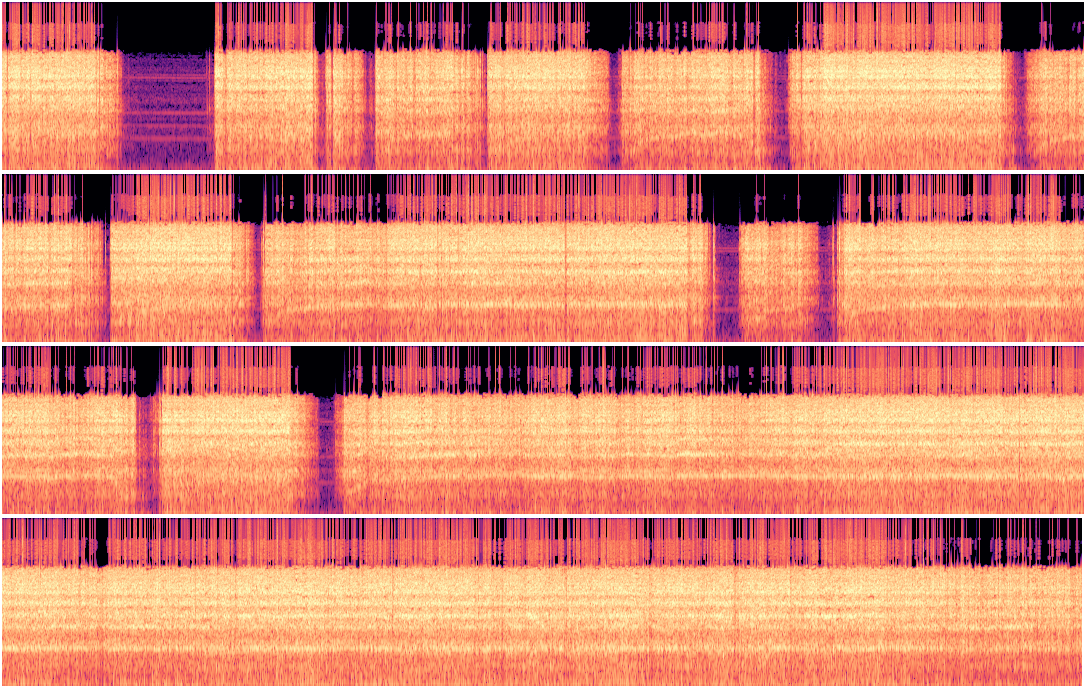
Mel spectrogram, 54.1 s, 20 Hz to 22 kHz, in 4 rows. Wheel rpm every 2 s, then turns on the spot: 110, 120, 110, 120, 140, 190, 150, 140, 160, 220, 190, 90, 210, 220, 150, 120, 220, 220, 220, 220, 230, 220, 230, 220, 220, 220, 230.
none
